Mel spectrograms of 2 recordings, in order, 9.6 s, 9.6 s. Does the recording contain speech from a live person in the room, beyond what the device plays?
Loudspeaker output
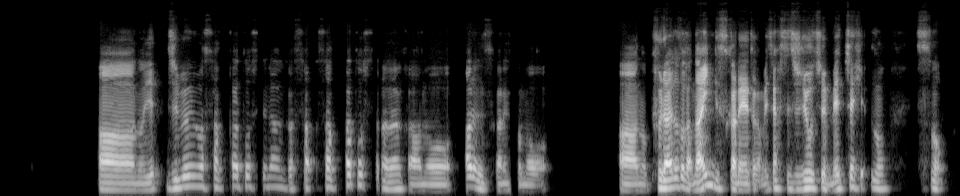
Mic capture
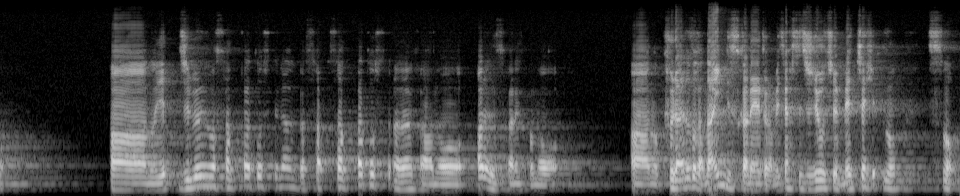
No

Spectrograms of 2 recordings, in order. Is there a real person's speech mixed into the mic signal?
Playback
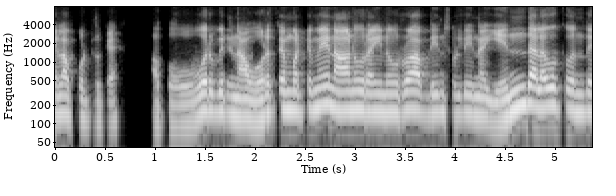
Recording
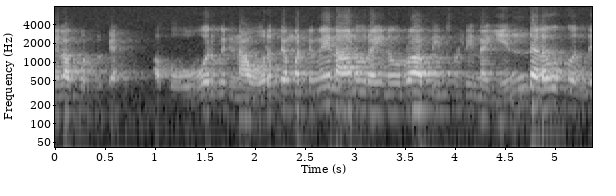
No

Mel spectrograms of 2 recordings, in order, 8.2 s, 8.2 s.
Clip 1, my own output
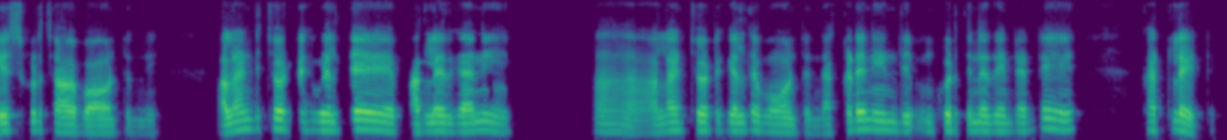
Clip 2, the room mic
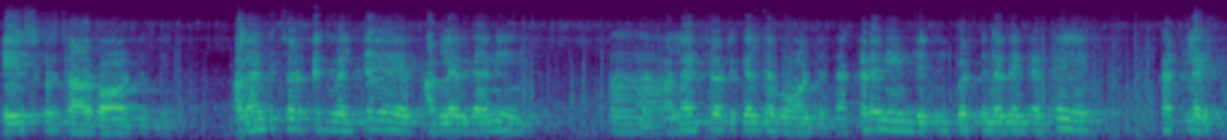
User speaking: No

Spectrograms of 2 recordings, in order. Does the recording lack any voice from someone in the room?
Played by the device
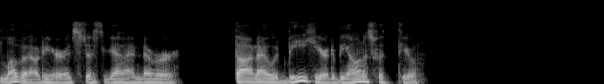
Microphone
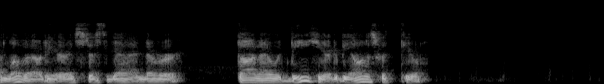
Yes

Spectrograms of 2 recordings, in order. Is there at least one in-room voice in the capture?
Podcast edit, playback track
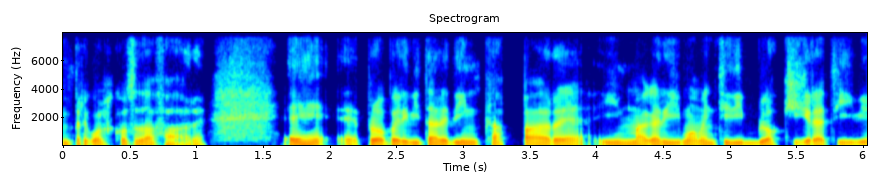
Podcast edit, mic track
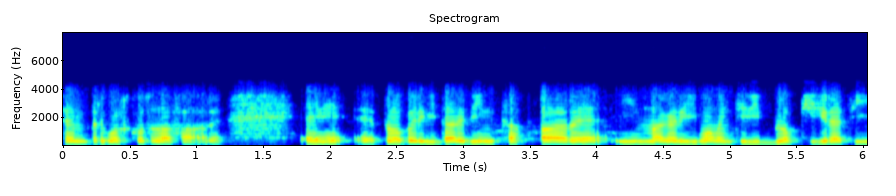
No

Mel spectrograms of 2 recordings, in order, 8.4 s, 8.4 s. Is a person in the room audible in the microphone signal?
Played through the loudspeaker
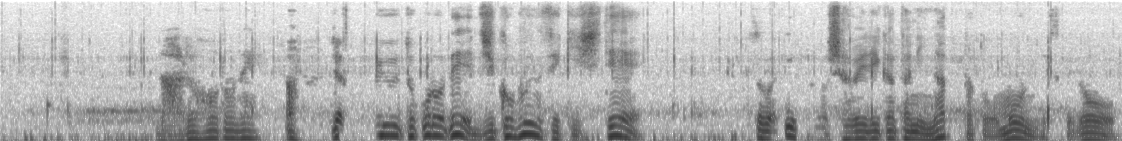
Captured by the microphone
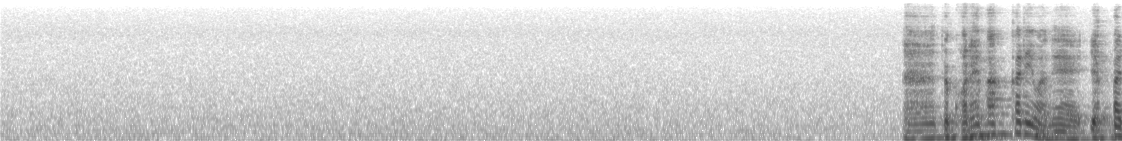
Yes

